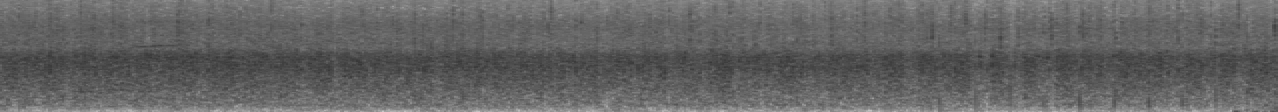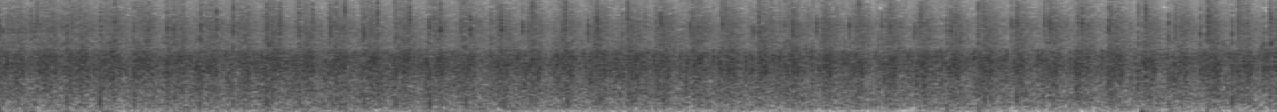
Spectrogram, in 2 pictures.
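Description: Sustained audience applause at a party founding assembly, dense and loud throughout, a large crowd clapping steadily with no break.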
